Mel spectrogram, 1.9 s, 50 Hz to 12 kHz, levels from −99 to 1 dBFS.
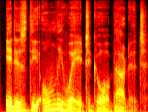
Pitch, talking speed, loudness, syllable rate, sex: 100 Hz, 290 wpm, -18 LUFS, 6.4 syllables/s, male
